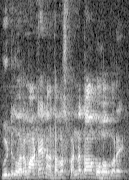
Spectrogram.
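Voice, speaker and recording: A man's voice: high voice, rapid-fire, reverberant, lo-fi sound, voice pushed down, close to an everyday voice. A man voicing a determined young goddess, speaking defiantly and insistently in a devotional storytelling discourse. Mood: resolute.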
